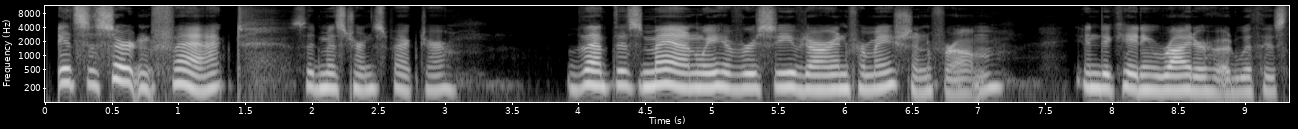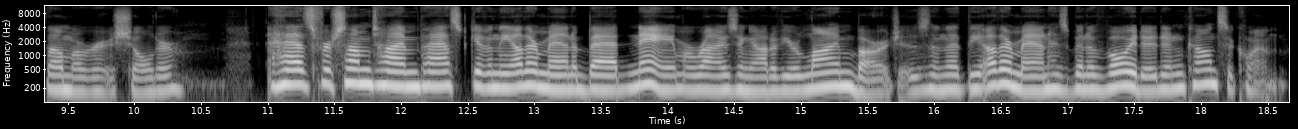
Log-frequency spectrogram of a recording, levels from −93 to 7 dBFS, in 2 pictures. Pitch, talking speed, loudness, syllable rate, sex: 205 Hz, 165 wpm, -19 LUFS, 4.8 syllables/s, female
